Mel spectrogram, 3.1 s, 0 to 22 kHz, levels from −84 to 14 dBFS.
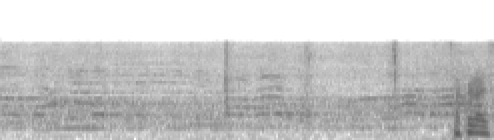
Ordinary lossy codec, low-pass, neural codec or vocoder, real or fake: AAC, 32 kbps; 7.2 kHz; none; real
